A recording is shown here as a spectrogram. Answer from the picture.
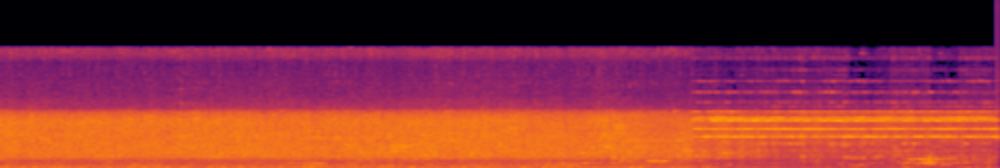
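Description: Bumper car ride running with a steady, even hiss. About seven seconds in, a louder high-pitched electric whine joins it.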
